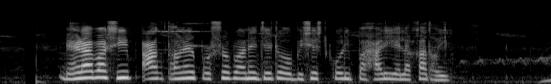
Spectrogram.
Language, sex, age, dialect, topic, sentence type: Bengali, male, 18-24, Rajbangshi, agriculture, statement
